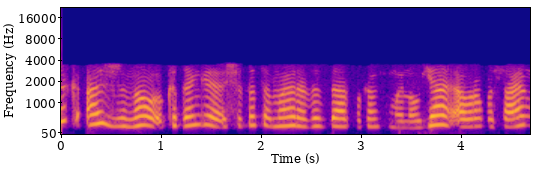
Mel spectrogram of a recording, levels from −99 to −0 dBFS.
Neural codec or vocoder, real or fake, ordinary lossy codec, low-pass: none; real; MP3, 32 kbps; 3.6 kHz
